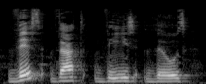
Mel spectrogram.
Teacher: for the voice th sound there'll be a vibration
